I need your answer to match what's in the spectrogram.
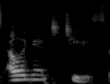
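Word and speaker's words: Elegantees: And even 6 years ago, there's like Elegantes. I never know if I said that right. It's Elegant Tees, the company.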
